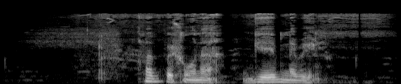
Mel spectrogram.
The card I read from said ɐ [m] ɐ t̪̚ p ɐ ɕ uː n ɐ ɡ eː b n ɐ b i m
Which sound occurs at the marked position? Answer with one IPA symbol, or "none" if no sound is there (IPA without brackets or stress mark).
n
